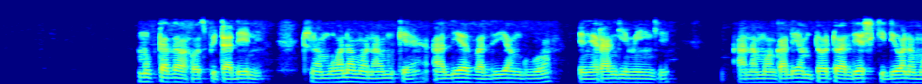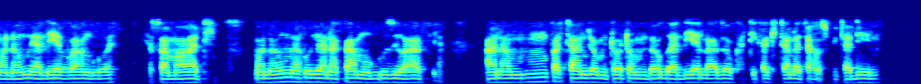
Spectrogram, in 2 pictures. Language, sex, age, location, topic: Swahili, female, 25-35, Kisii, health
